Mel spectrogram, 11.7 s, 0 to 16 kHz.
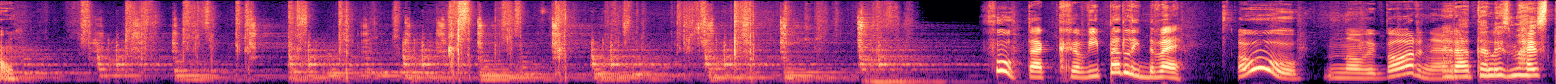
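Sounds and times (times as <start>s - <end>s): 
deck of cards shuffled by hand: 0.5s - 6.8s
speech: 7.7s - 11.6s.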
